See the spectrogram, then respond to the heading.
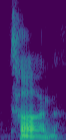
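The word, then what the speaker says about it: chokkan: able to make a kan, uh, c h o k k a n. Uh, it's Japanese phonetic, so if I'm saying it wrong, give me a hard time in the comments.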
